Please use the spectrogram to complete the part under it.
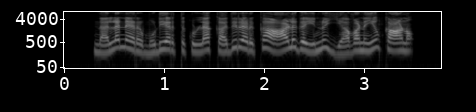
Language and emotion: Tamil, angry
